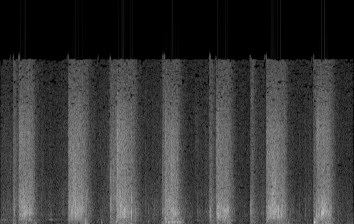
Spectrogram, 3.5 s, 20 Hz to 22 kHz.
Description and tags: Footsteps Dirt Road 1
Footsteps in dirt.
